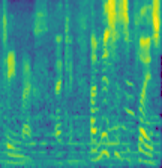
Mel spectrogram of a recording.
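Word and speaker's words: Teignmouth: if you're a local they usually call it teen month but if you're officially its teen max okay and misses the place for Loula came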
